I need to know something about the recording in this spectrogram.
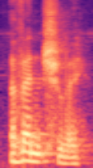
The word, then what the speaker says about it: eventually: And this word, the stress is on the first syllable or the second syllable? Eventually.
